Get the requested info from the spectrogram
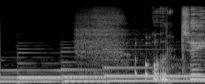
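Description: Slow guitar accompaniment on LAVA ME 4 guitars: a held chord, with new notes picked about half a second and a second in. The singer draws an audible breath near the middle, and his voice comes in near the end.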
